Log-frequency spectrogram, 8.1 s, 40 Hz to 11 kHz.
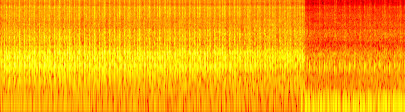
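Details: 2009 Toyota Prius 1.5 hybrid petrol engine idling with a heavy, uneven rattle and regular stumble; code P0304, cylinder 4 misfire; one spark plug shorted, low cylinder 4 compression; fixed by replacing spark plugs.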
